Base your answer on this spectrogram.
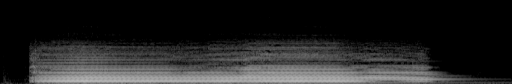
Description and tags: overall quality of single note - cello - D#2
Part of the Good-sounds dataset of monophonic instrumental sounds.
instrument::cello
note::Dsharp
octave::2
midi note::27
good-sounds-id::2071
Intentionally played as an example of bad-dynamics-errors
Dsharp2, multisample, single-note, cello, good-sounds, neumann-U87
